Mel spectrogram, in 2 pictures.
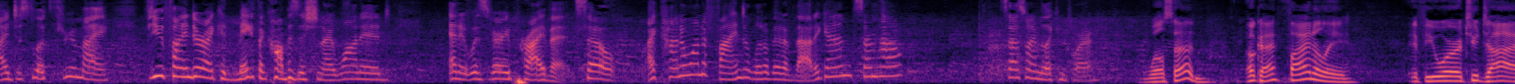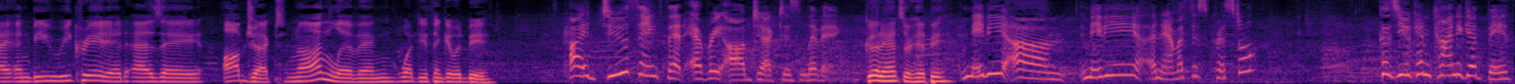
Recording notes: Live from the Food Book Fair. Went on location at the Food Book Fair in New York last weekend and conducted a series of mini quick style interviews.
